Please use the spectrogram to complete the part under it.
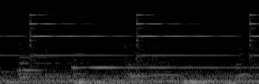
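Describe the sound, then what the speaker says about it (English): Bell ringing in the video game Luigi's Mansion 3, three bright metallic strikes about a second apart, each with a ringing tone that lingers over a low steady background hum. "Is it just keep ringing the bell?"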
